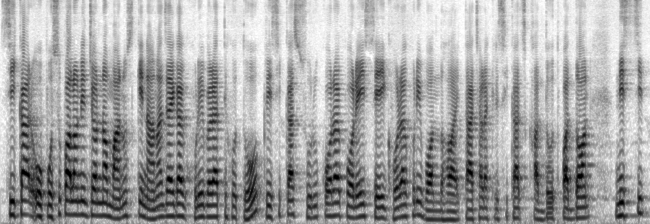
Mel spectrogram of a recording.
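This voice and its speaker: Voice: medium pitch, brisk, clear, resonant tone. A teacher reads exam questions and answers aloud as a lesson, instructing students directly.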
